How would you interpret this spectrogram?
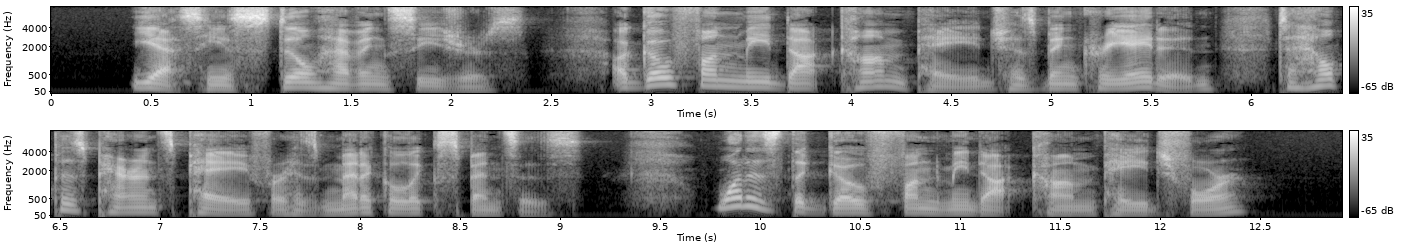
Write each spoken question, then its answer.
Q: What is the GoFundMe.com page for?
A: The GoFundMe.com page is to help his parents pay for his medical expenses.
